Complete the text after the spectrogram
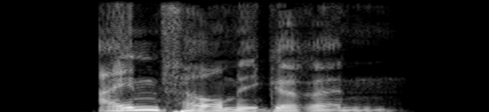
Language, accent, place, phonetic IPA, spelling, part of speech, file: German, Germany, Berlin, [ˈaɪ̯nˌfœʁmɪɡəʁən], einförmigeren, adjective, De-einförmigeren.ogg
- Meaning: inflection of einförmig: 1. strong genitive masculine/neuter singular comparative degree 2. weak/mixed genitive/dative all-gender singular comparative degree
